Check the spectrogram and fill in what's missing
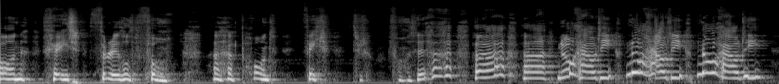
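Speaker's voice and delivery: very high, garbled babbling. Voicing Doctor Holloway babbling in a corner: Doctor Holloway babbling. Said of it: "it sounds like Doctor Holloway's voice".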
